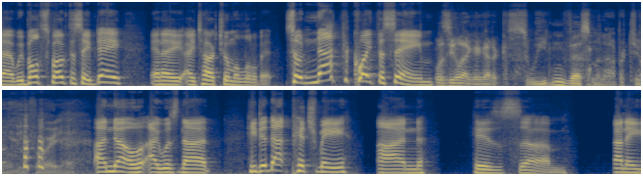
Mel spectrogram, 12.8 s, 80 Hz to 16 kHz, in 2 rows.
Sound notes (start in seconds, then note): 5.9 laughs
